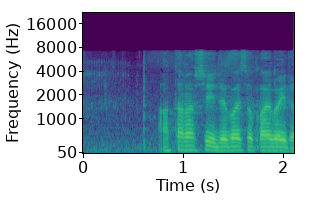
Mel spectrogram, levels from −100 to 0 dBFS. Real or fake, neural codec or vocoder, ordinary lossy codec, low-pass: real; none; none; 7.2 kHz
